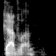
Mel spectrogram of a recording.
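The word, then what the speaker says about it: Gavlan: And the best, just like you said, best part about it, one man, 2 syllables, Gavilon.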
